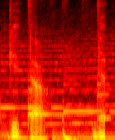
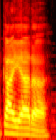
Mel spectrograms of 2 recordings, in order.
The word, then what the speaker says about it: Guetta: In French, it is said as David Guetta. David Guetta. Guetta. Yeah, there's no second syllable there. It's just Guetta. Okay, so I was wrong, though. I said Gaieta.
